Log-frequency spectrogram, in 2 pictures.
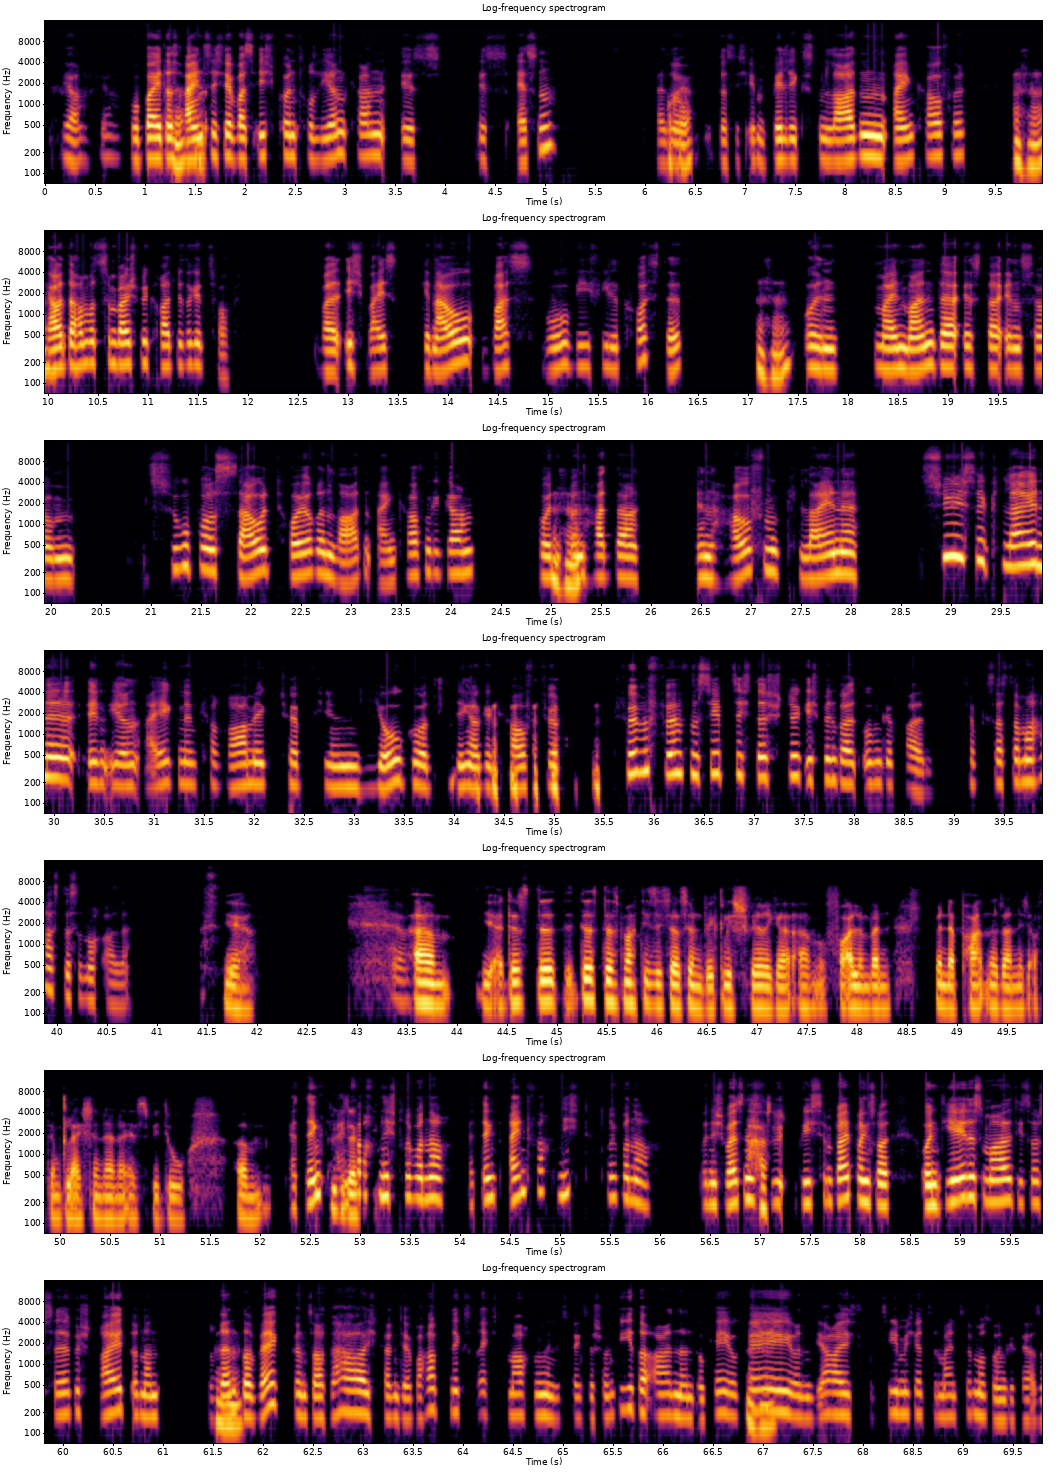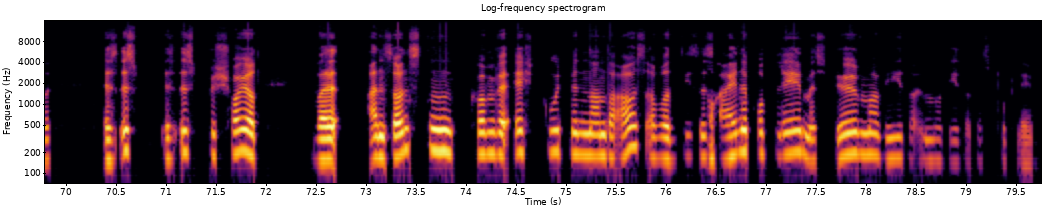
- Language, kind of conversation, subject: German, advice, Wie können mein Partner und ich mit unseren unterschiedlichen Ausgabengewohnheiten besser umgehen?
- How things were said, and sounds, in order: distorted speech; other background noise; static; put-on voice: "süße"; chuckle; chuckle; stressed: "immer"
